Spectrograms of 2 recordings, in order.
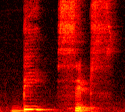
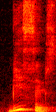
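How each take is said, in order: First: "bíceps" split in two, BI high and loud; stress on BI. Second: Said in the usual way. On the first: Shown as a demonstration. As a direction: punch bi, pause, then drop to ceps. ("bíceps" separado, com bi forte e agudo) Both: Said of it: "tem a sílaba tônica no bi".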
